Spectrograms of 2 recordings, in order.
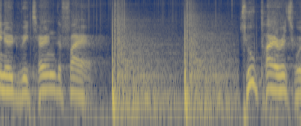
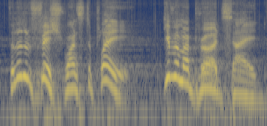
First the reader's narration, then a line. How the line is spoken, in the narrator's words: bellowed Blackbeard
